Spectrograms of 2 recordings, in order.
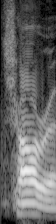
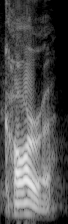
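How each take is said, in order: First: The word begins with a 'ch' sound. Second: The word begins with a 'k' sound. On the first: The speaker calls it wrong. "It's not chara" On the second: The speaker calls it right. "it's kara"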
